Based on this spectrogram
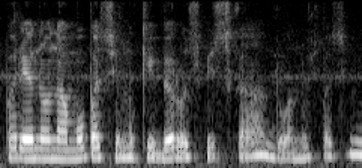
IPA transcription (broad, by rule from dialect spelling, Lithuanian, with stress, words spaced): pɐrʲɛɪˈnʊ nɐˈmoː pɐˈsʲiːmʊ ˈkʲiːbʲɪrʊs ˈʋʲiːskɑː ˈduɔnʊs pɐˈsʲiːmʊ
